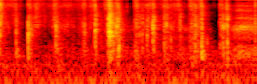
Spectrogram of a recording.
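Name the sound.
shuffling and pulling tarot cards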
